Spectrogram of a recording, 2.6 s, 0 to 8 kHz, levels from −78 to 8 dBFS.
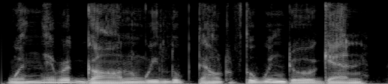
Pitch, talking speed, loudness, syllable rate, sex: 110 Hz, 255 wpm, -15 LUFS, 6.2 syllables/s, male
